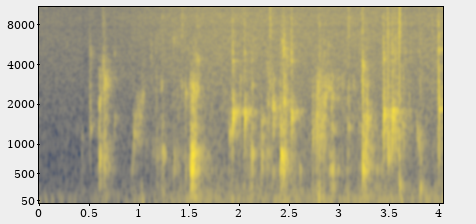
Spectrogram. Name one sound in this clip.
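A young woman gulps a drink close to a microphone.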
